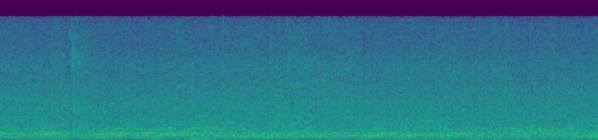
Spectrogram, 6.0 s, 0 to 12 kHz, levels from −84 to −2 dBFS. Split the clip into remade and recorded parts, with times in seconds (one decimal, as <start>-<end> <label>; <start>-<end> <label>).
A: 0.0-6.0 recorded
